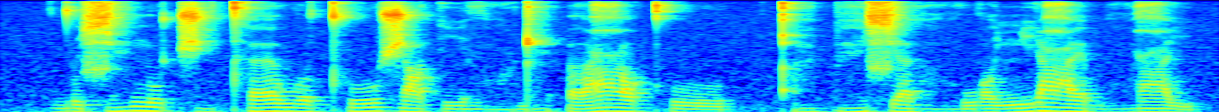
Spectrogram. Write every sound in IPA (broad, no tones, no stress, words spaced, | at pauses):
d̪ʊɕɛ̤nu t͡ʃɛ̤tʰɜwʊ tʰuʒɑ kiðɔ̤ɖɛ̤ ʔʌʕɔ kʰu | qʼɛ̤pɛ̤ɕɜ ɦɔ̤wɔ ɲiʕɛ bɔ̤ʕi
